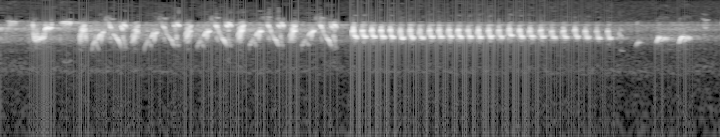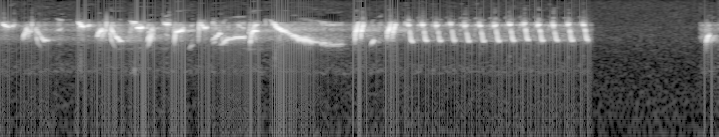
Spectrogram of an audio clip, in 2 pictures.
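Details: European goldfinch, song labelled Tadmait: lively twittering notes lead into a long, smooth buzzy trill, followed by chattering phrases, a downslurred whistle, and a fast repeated rattle before the singing stops.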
